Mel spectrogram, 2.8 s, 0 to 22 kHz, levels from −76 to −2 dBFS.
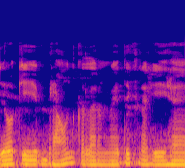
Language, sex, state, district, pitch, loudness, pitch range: Hindi, male, Himachal Pradesh, Shimla, 95 Hz, -16 LUFS, 95-105 Hz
